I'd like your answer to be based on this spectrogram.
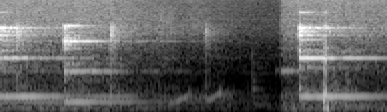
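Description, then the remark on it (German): A Skype call ringtone plays a short melodic pattern of bright chiming tones with sustained pitches and a couple of quick rising notes, moderately loud and with no voices. “warte, ich rufe dich nochmal an in Skype. Ist doch kein Thema, nicht. bei dir klingelt's.”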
